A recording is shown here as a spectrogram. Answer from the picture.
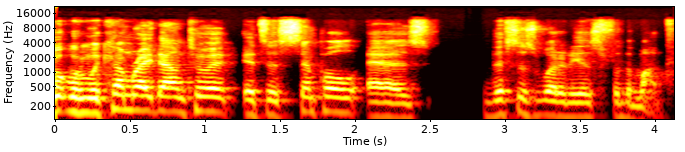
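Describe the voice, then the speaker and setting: A man's dark, mellow voice carries ordinary pitch variation. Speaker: financial advisor. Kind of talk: presentation. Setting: video call. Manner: fast.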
